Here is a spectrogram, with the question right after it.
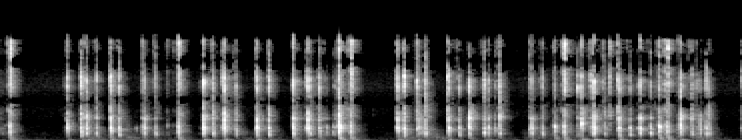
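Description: Fingertips of both hands press the keys of a full-size black plastic mechanical keyboard in fast touch typing. The result is a rapid, uneven stream of short, bright, clacky keystrokes with a brief pause midway.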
